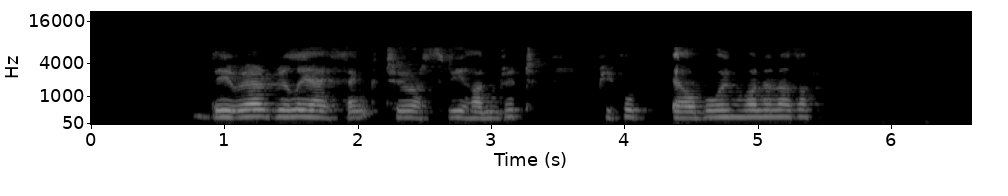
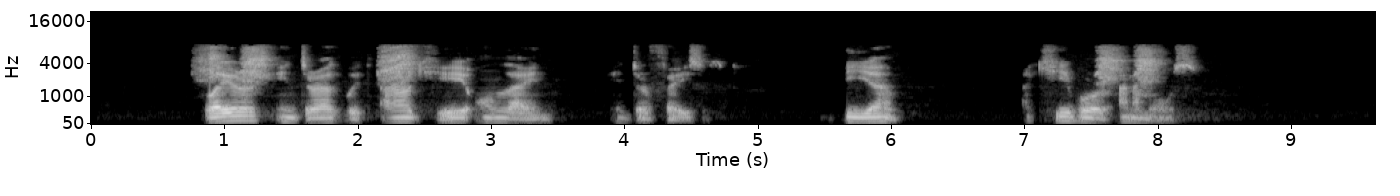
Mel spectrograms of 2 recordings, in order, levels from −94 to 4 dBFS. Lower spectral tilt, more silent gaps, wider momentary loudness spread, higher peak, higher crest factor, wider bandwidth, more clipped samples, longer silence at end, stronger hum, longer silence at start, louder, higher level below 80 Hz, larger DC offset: second, -2.5 dB/octave vs -4 dB/octave; first, 2.17-2.21 s, 3.64-3.81 s, 4.21-4.35 s vs none; about the same, 13 LU vs 15 LU; second, -32 dBFS vs 0 dBFS; about the same, 20 dB vs 24 dB; second, 7 kHz vs 7.8 kHz; neither; second, 1.2 s vs 1.35 s; neither; about the same, 0.8 s vs 0.75 s; second, -51 LUFS vs -23 LUFS; second, under -90 dBFS vs -64 dBFS; neither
